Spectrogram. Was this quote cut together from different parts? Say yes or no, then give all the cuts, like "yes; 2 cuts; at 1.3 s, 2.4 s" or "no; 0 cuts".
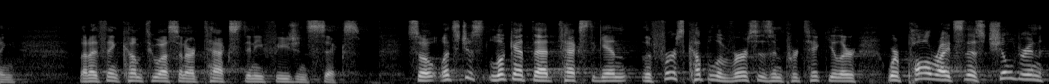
no; 0 cuts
